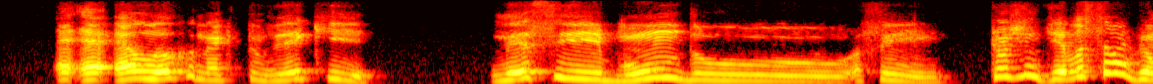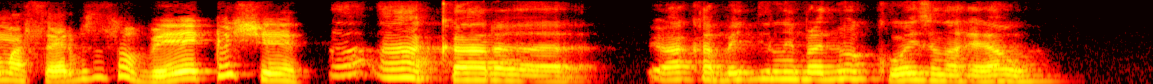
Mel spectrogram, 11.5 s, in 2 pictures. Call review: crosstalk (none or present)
none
